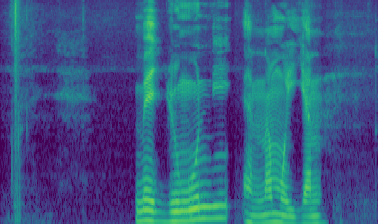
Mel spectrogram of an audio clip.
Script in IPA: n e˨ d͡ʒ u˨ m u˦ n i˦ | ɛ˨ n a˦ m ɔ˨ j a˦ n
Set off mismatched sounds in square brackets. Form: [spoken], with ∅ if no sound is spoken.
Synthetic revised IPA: [m] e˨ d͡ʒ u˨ [ŋ] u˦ n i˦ | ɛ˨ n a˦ m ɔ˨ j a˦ n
